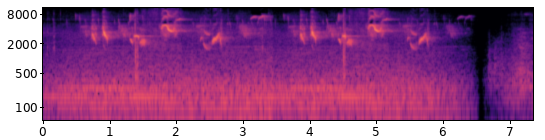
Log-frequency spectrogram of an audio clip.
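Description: Birdsong: a short phrase of chirps and whistles, heard twice over a low steady hum, stopping about six and a half seconds in.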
